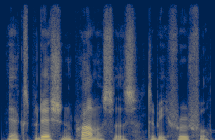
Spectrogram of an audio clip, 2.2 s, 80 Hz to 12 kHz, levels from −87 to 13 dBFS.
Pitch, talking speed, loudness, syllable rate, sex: 125 Hz, 165 wpm, -20 LUFS, 6.3 syllables/s, male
